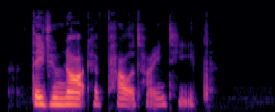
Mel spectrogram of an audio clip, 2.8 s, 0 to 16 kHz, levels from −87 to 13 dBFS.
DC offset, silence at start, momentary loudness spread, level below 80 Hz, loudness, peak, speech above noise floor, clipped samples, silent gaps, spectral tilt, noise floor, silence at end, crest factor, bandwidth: under 0.1%; 0.3 s; 21 LU; -72 dBFS; -20 LUFS; -2 dBFS; 55 dB; under 0.1%; none; -7 dB/octave; -76 dBFS; 0.65 s; 20 dB; 10.5 kHz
